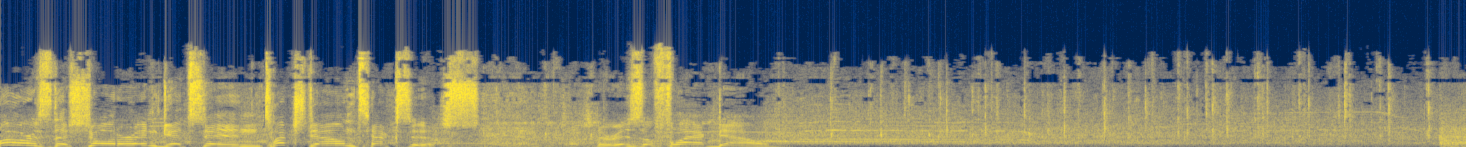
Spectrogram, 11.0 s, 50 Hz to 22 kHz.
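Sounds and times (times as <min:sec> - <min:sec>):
crowd cheering and clapping: 0:00.0 - 0:11.0.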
